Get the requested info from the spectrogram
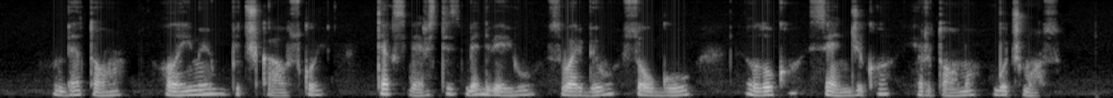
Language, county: Lithuanian, Panevėžys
